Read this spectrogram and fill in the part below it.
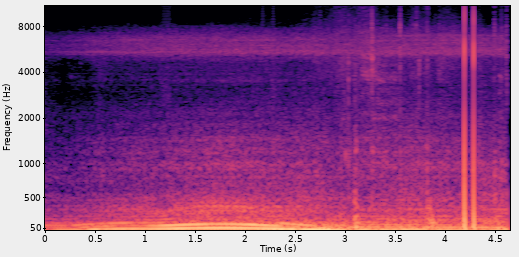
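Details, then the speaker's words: Manual car pulling away from a standstill in third gear, straining the clutch: deep heavy rumble swells and labours for a couple of seconds without the revs climbing freely; engine lugging in too high a gear. "इसलिए, आप car को रुके हुए स्थान से चलाने के लिए तीसरे, चौथे या पांचवें जैसे उच्च गियर का उपयोग नहीं कर सकते।"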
